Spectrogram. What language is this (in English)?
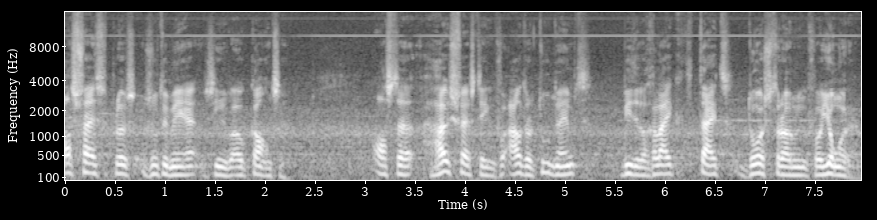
Dutch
